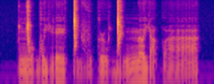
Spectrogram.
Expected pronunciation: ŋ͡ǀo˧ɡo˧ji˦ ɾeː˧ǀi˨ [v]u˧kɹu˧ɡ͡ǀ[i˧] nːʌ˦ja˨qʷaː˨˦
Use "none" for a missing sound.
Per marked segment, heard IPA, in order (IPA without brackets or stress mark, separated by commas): v, i˧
